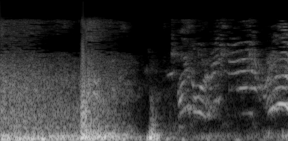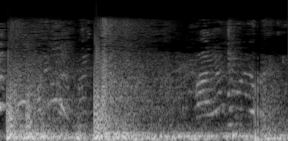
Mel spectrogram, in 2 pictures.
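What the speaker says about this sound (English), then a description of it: "That's a bunch of artillery fire." Bursts of artillery fire during the Thailand–Cambodia border conflict, several sharp, loud blasts spaced a second or so apart with rumbling tails, and voices talking between the impacts.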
